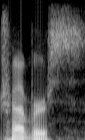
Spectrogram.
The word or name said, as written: traverse rod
